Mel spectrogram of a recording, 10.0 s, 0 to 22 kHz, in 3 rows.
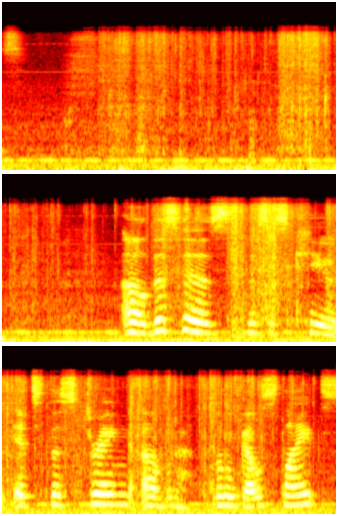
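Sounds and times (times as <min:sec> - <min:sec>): low electrical hum: 0:00.0 - 0:10.0
packaging rustling: 0:00.8 - 0:09.8.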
